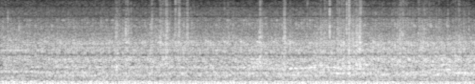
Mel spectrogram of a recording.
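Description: Bus engine running steadily, heard from inside the passenger cabin, with a few light clicks and rattles.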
